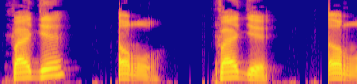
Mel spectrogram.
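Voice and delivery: "Fa, j" joined, then a pause before "r"; sambung sebagian. Shown as a demonstration. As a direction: link "Fa, j" and set "r" apart. ("Fa, j" disambung, lalu jeda sebelum "r")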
